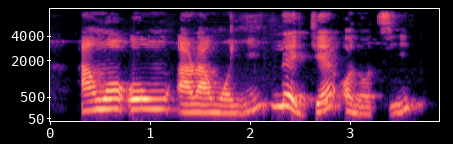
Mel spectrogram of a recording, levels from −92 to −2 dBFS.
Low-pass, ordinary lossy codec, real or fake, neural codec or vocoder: 7.2 kHz; none; fake; vocoder, 44.1 kHz, 128 mel bands every 256 samples, BigVGAN v2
